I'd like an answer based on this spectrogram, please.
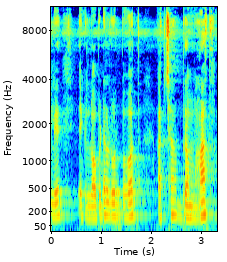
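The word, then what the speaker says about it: L'Hôpital: तो यार ये एल हॉपिटल रूल है क्या, जिसको हम लॉपिटल रूल भी कहते हैं, तो एल साइलेंट रहता है यहाँ पे।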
